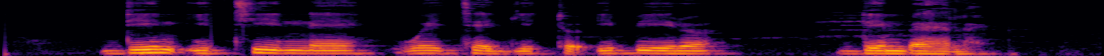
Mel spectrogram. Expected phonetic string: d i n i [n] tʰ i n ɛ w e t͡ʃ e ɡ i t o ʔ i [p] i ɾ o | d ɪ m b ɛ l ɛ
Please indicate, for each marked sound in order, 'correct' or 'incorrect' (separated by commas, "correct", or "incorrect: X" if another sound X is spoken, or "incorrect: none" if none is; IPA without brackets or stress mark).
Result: incorrect: none, incorrect: b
